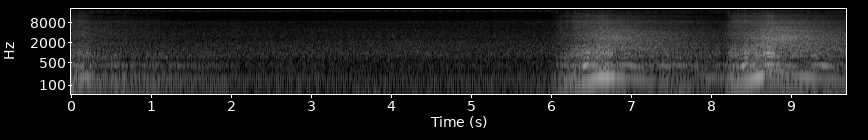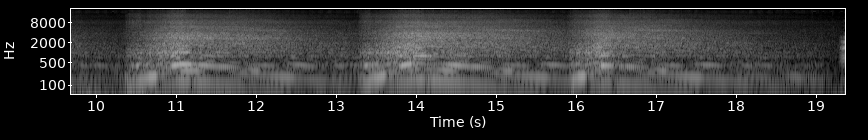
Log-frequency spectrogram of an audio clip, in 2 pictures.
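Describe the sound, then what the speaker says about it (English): A 2021 BMW M3 Competition sits quiet at first, then its engine fires up loudly and revs repeatedly, with five or six sharp rising-and-falling blips in close succession. "why don't we fire up this new M3 and hear what it sounds like"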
